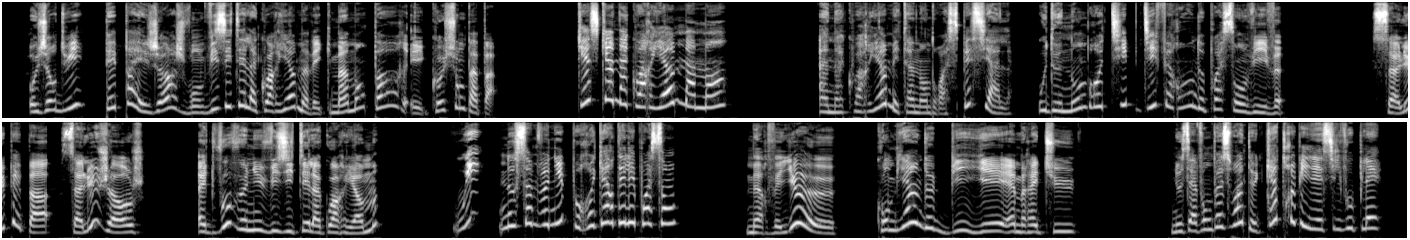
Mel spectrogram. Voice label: French Children Cartoon Voices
